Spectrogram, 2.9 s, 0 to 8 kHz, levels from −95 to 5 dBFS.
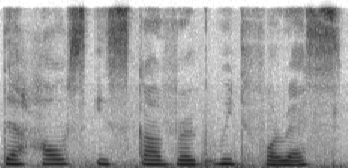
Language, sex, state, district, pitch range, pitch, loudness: English, female, Nagaland, Kohima, 185-215 Hz, 200 Hz, -14 LUFS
